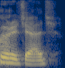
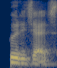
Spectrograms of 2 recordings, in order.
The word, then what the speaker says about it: Buttigieg: Buttigieg. Buttigieg, thanks.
